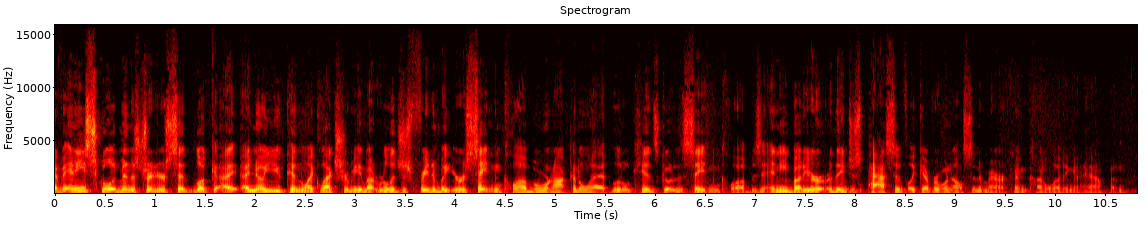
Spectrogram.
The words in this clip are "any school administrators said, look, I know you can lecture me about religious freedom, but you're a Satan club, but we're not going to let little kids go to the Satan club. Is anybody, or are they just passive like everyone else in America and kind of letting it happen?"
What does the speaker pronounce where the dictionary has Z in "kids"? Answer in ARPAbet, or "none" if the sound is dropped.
Z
